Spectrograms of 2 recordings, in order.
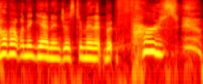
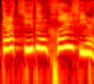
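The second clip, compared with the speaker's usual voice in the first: high-pitched puppet astonishment; squeaky puppet exclamation; amazed puppet; 11 semitones higher than usual. Acted. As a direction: react like an amazed little kid, high up. Puppet reacts to huge crowd.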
